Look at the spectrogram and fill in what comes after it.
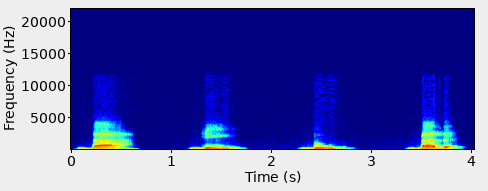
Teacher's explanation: huruf ba makhrajnya dengan merapatkan kedua bibir kita jadi seandainya kita ingin mengucapkan ba tetapi bibir kita ini tidak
